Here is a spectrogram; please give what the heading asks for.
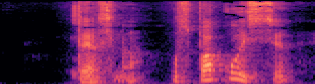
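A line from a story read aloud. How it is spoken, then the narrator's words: Templar's quiet rebuke. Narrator (Russian): негромко осадил храмовник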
